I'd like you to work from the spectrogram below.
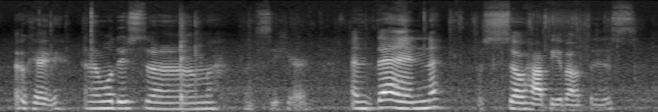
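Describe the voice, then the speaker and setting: Her loudness swings widely as a woman at medium pitch speaks at a very slow pace. Noticeable background noise sits underneath. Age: 20s. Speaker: beauty vlogger. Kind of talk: product review unboxing. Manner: casual, filler words.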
